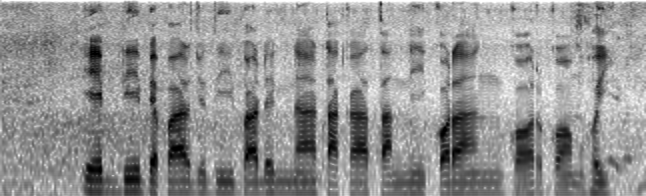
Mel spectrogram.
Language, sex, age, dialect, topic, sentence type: Bengali, male, 18-24, Rajbangshi, banking, statement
